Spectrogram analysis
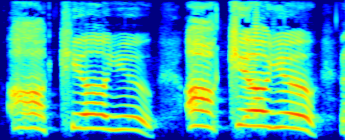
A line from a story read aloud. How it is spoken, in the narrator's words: I hear somebody yelling around the corner, yelling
